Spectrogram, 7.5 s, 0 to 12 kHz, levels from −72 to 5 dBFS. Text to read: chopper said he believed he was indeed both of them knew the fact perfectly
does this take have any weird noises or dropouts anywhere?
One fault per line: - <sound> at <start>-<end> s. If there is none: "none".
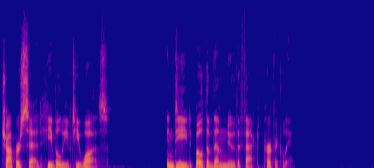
none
